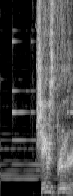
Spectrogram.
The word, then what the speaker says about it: Seamus Bruner: So without further ado, my brother, Seamus Bruner.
